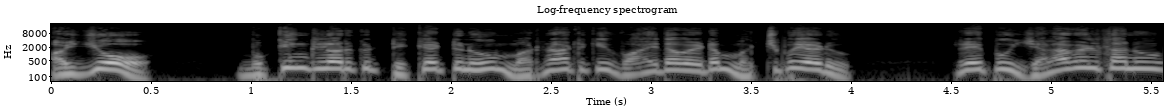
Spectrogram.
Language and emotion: Telugu, surprised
